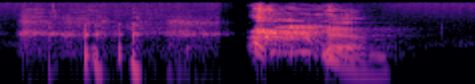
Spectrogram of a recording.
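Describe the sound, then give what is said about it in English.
Someone coughs: a few short, rough bursts, a brief pause, then one louder, raspy cough that trails off into a rumbling, throaty sound. “Sorry, I don't mean to interrupt you, but like when you start coughing, I just interject to not have dead air.”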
